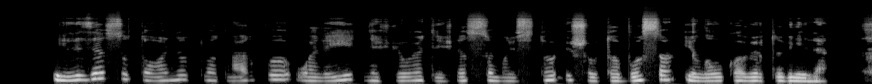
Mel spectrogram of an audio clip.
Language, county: Lithuanian, Panevėžys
